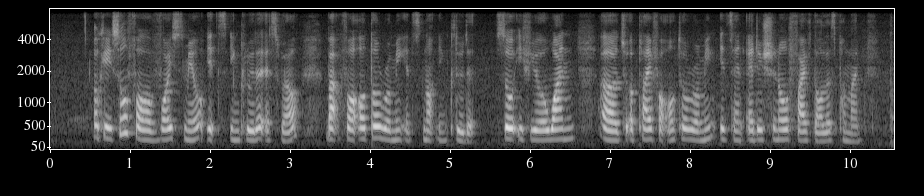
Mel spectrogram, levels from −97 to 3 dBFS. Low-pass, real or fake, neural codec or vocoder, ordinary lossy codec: 7.2 kHz; real; none; none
